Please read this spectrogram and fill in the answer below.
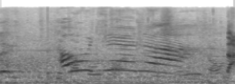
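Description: A toddler's high-pitched, sing-song vocal calls: one rising and falling about half a second in, then a longer one gliding downward near the end.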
